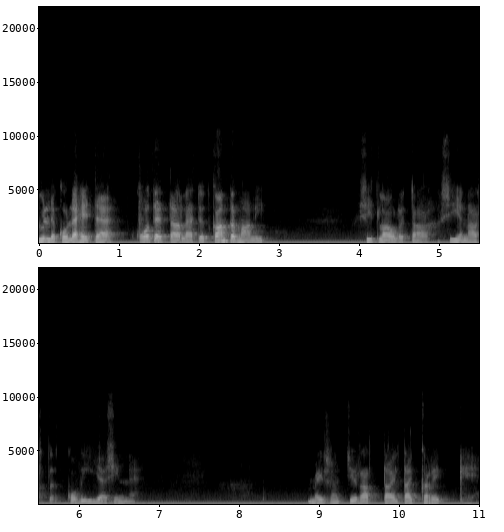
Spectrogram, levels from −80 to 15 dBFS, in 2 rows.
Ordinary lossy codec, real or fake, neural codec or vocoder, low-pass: Opus, 32 kbps; real; none; 10.8 kHz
